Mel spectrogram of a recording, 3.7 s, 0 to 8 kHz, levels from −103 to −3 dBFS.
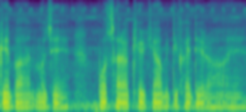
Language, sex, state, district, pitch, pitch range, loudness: Hindi, male, Arunachal Pradesh, Longding, 90 Hz, 90-95 Hz, -21 LUFS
